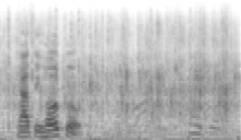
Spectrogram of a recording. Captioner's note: group applauding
